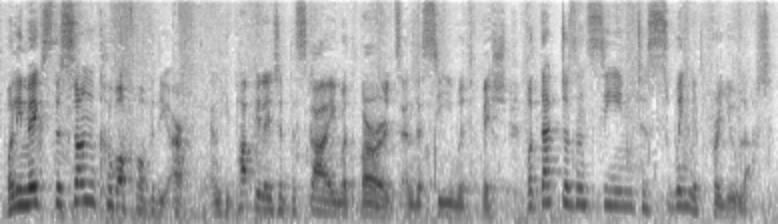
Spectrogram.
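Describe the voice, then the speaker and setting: A man's voice: medium pitch, very animated, moderate pace, few pauses, pushed and bright, slight background noise. A man acting an intense, prickly Irish priest and bereaved father in an audio drama, preaching and combative. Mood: wry, preachy.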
